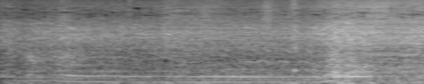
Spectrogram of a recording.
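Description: A car engine revs up loudly from close by, its mid-pitched tone climbing steadily and building to a peak near the end, with a steady drone underneath and no talk.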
